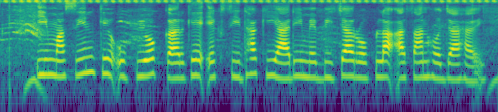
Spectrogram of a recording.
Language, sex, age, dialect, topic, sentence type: Magahi, female, 18-24, Central/Standard, banking, statement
